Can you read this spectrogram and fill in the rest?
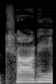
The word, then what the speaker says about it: Chani: Ch- Cheney dies in, uh, and I like, by the way, that they pronounced her Chani in the movie because I always think of Dick Cheney.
